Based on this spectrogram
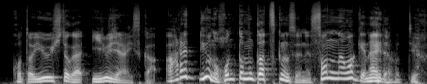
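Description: In a relaxed tone, the speaker's dark, mellow voice moves through very wide pitch swings. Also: man. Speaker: radio host and musician. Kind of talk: casual radio monologue. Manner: relaxed, with frequent laughter.

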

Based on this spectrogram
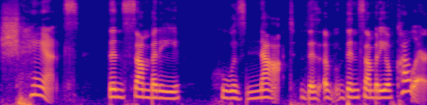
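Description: A woman with a normal speaking voice and an American accent speaks fairly slowly at medium pitch, with ordinary pitch variation. The recording is very clean, with a silent background. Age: 30s. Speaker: podcast co-host and small business owner. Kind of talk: casual chat.

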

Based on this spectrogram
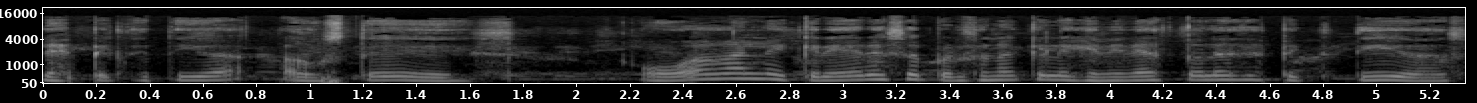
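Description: Over noticeable background noise, a woman speaks at a moderate pace in a medium pitch, with lively intonation and very even loudness. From Peru. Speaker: podcaster. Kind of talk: casual monologue.

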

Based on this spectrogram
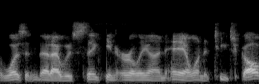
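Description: A man's fairly low-pitched voice, a plain, everyday voice, with an American accent and fairly even intonation, dry, close sound with no echo against a quiet background. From US, Washington DC area. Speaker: golf instructor. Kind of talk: interview.

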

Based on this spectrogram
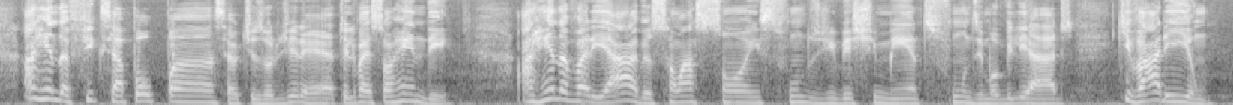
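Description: In a mineiro accent, a man with a high pitch talks at a fairly quick pace with lively intonation and very even loudness, amid noticeable background noise and audible room echo. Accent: Belo Horizonte (mineiro). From Belo Horizonte, Brazil. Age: 20s. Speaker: investor and financial consultant. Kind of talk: radio interview.

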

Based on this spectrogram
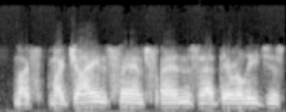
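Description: A man with a New York accent. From Brooklyn, New York. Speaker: sports broadcaster. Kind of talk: radio interview.

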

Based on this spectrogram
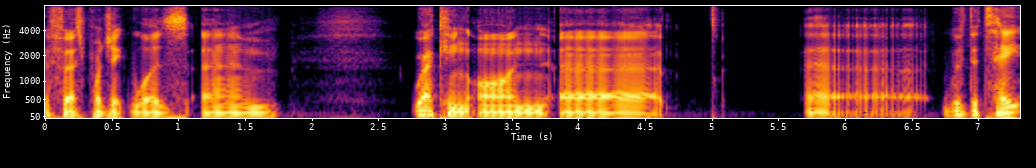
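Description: Very slow speech from a man with a London accent, his very deep, low voice showing ordinary pitch variation, with long, frequent pauses and a dry, close sound with no echo. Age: 30s. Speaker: dancer and choreographer. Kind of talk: casual chat. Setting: studio.

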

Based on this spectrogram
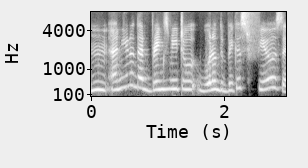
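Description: A woman's lively intonation over a quiet background. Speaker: radio host. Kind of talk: casual chat.

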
